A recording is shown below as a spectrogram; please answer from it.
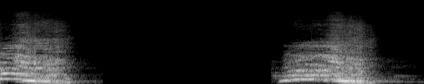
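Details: Two gruff, low lion roars about a second long, separated by nearly two seconds of silence. The second roar swells slightly before trailing off.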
